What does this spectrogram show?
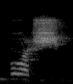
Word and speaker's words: борщ: It's borscht. Борщ. So it is sh. Yeah, you're right. You're right. I don't know why we do it with a T in English.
